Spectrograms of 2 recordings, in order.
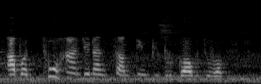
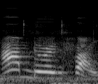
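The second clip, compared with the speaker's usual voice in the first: speaking up; 6 semitones higher, 6 dB louder, slower than usual. Real, not acted. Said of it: "Speak up, speak up".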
